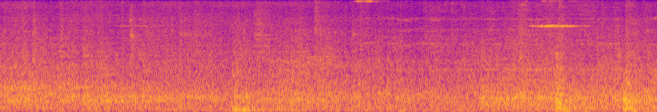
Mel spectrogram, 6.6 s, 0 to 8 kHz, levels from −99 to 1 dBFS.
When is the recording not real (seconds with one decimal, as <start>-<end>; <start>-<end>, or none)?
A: 0.0-1.4; 2.8-6.6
